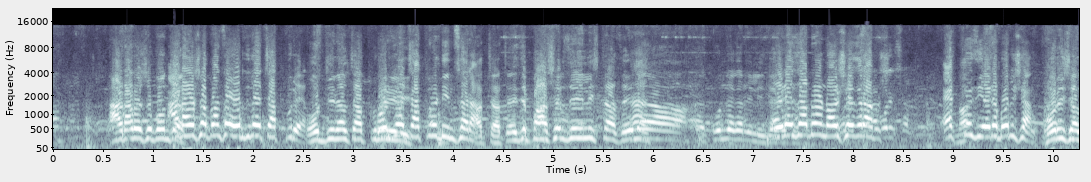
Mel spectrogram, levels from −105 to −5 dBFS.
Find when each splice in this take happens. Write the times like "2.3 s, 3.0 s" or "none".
none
